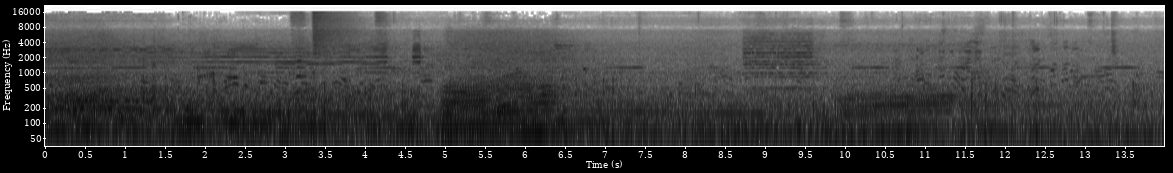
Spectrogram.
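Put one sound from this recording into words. A fire engine idles with a low, steady rumble.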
